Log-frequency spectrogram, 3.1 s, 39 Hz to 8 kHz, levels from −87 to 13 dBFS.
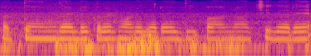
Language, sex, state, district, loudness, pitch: Kannada, female, Karnataka, Chamarajanagar, -17 LUFS, 100 Hz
